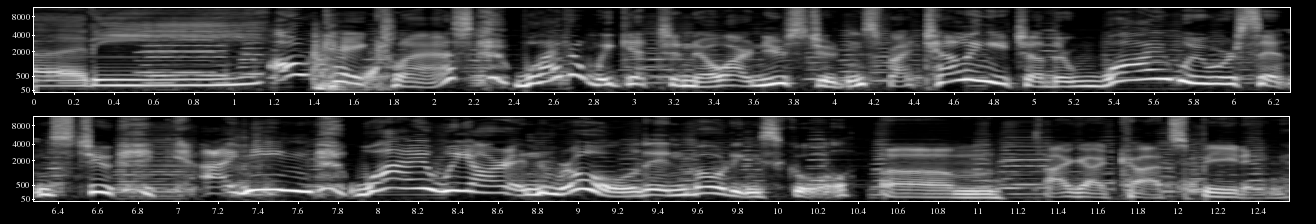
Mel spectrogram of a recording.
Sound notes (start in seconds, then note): none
